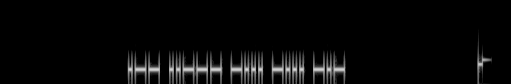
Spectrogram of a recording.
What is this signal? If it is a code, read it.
Morse code, heard as a keyed tone, about 34 wpm, 700 Hz. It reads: W2BBK
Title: USA Call Signs Repeated 2x 35wpm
